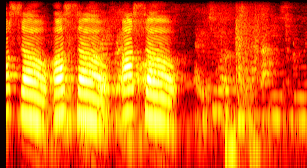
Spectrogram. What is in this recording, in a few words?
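"also", spoken word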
